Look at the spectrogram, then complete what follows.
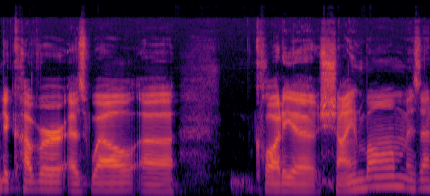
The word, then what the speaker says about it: Sheinbaum: Are you going to cover as well Claudia Sheinbaum? Is that how you say her name? That's how we say it in the U.S. Sheinbaum would be the Mexican pronunciation.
